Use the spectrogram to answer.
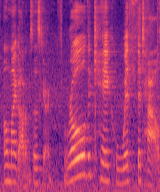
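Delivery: ordinary delivery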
